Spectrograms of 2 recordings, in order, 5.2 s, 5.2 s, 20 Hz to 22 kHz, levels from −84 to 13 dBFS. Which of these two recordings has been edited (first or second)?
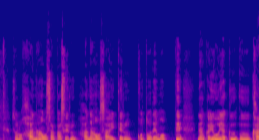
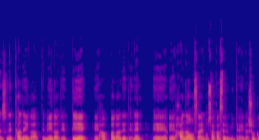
second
